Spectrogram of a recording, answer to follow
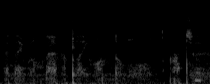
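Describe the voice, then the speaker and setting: A man whispers an ASMR ramble very close to the microphone, as if into the listener's ear. His speech is fully unvoiced and breathy. He wanders along casually, with hesitant asides. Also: fast, a bit bright.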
